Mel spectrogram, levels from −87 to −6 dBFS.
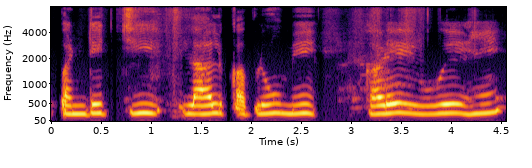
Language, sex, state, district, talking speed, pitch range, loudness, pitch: Hindi, male, Madhya Pradesh, Bhopal, 105 wpm, 220-240 Hz, -15 LUFS, 230 Hz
